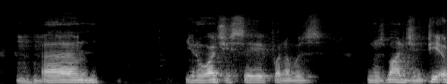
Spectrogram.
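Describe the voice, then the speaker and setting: A man in a west of Scotland accent, with a dark, mellow tone, against a quiet background. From west of Scotland, Gourock. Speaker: music manager. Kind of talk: casual interview chat.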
